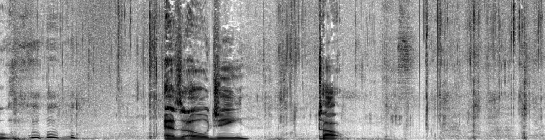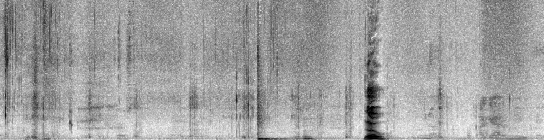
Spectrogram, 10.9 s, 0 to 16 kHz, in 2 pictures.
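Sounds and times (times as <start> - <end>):
speech: 0.0 - 0.9, 1.6 - 2.6, 3.2 - 3.5, 9.1 - 9.4
man chewing wetly while eating: 2.6 - 9.1.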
